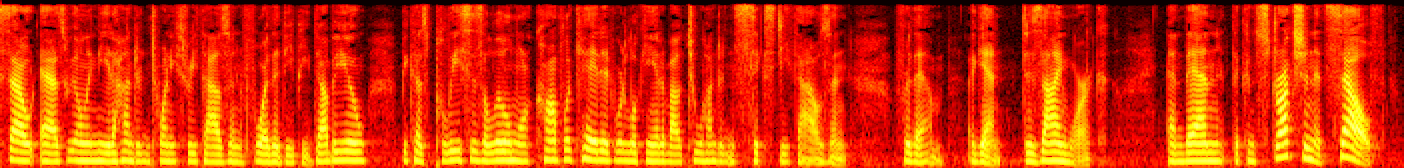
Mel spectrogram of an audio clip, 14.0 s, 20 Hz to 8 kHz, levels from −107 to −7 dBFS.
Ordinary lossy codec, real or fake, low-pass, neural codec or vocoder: MP3, 48 kbps; real; 7.2 kHz; none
